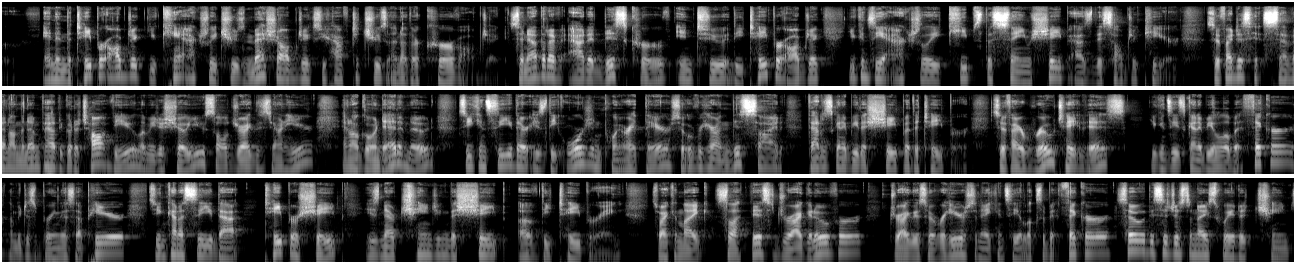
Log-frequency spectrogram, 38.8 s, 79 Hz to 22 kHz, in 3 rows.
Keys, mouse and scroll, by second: 0.0-0.3 typing, 5.1 shift+drag, 6.5 shift+drag, 7.5 shift+click, 7.5 shift+middle drag, 7.9 shift+middle drag, 10.2 shift+middle drag, 11.2 middle click, 12.5 KP_7, 13.3 shift+click, 14.2 click, 14.4 g, 15.4 shift+click, 16.2 Tab, 16.4 shift+middle click, 21.9 right click, 22.6 g, 23.2 r, 25.0 right click, 25.7 right click, 25.9 g, 27.5 shift+click, 28.5 g, 29.2 s, 30.7 g, 31.5 g, 32.9 click, 33.1 g, 34.1 click, 34.3 g, 35.6 shift+click, 36.7 r, 36.9 g, 37.4 r.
